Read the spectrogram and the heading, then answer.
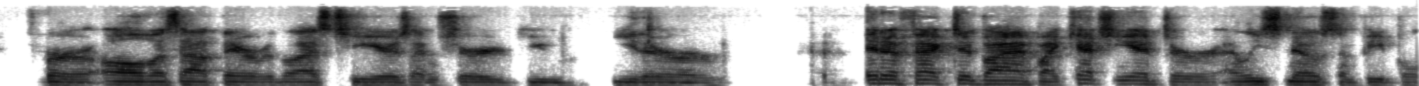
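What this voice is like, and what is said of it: Raspy, congested voice. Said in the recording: “raspy voice. I'm getting over COVID, so still have a little bit of the congestion hanging around”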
